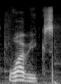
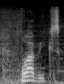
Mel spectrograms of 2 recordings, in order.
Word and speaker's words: Wabix: Bueno, usted apunte, se pronuncia Wabix, pero es con W, ¿eh? Wabix, calcetines técnicos fabricados en España, aquí en Madrid, con todo el cariño del mundo.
